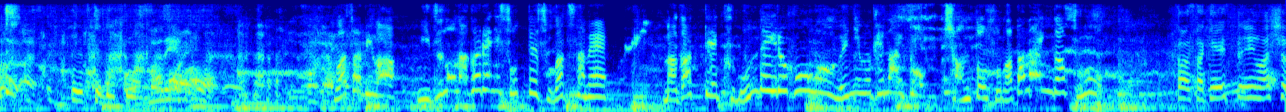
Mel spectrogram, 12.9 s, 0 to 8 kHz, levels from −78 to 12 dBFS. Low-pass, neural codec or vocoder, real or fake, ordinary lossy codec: 7.2 kHz; codec, 24 kHz, 6 kbps, HILCodec; fake; none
